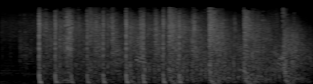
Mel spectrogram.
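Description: A burst of rapid gunfire in the battle royale shooter Apex Legends, close and sharp, with a dozen or so quick shots in uneven rhythm that fade into a lingering rumble, no voices.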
